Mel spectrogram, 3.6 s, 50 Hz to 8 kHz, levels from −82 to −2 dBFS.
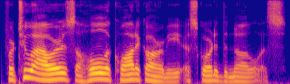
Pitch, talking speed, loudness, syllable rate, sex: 145 Hz, 165 wpm, -16 LUFS, 5.1 syllables/s, male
